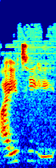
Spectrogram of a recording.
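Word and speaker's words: Ayiti: lot of it was also patient music so iate is the indigenous indigenous original name for haiti it's actually pronounced IAT which means high mountain or land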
